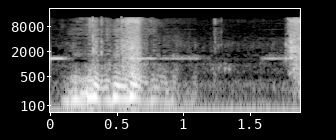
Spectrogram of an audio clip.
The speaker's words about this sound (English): Like a truck beeping.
